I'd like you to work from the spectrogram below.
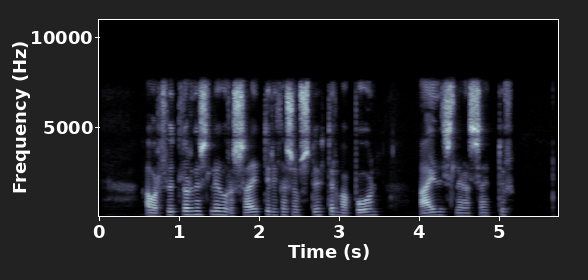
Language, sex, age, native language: Icelandic, female, 60-69, Icelandic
